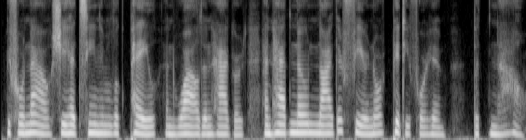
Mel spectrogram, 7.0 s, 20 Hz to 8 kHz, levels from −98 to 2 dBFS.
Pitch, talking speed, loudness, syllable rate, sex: 175 Hz, 195 wpm, -18 LUFS, 4.6 syllables/s, female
